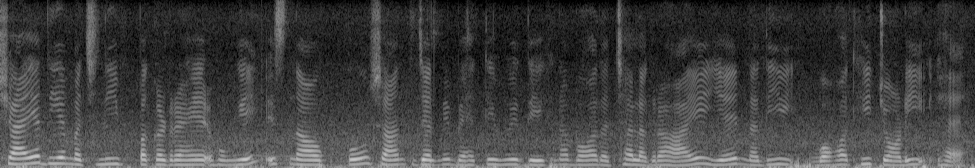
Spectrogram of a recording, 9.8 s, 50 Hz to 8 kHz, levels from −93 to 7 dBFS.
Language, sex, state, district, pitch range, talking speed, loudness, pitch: Hindi, female, Rajasthan, Nagaur, 220-245 Hz, 165 wpm, -27 LUFS, 230 Hz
